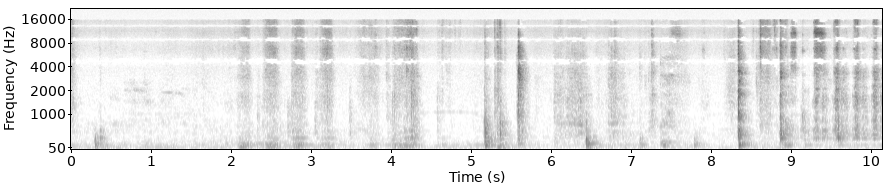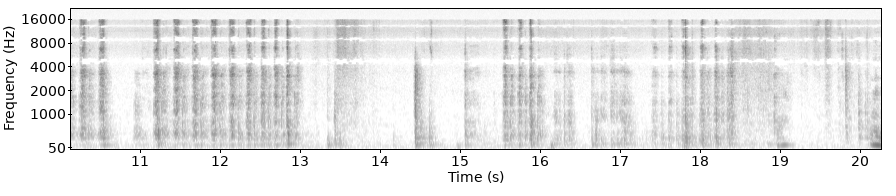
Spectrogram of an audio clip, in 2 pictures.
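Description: Shirt fabric being marked along a straightedge and cut with scissors on a wooden table: runs of quick scratchy strokes, broken by a few sharp knocks as tools touch the table.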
